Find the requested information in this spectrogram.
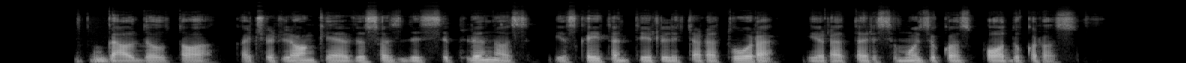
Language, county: Lithuanian, Kaunas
